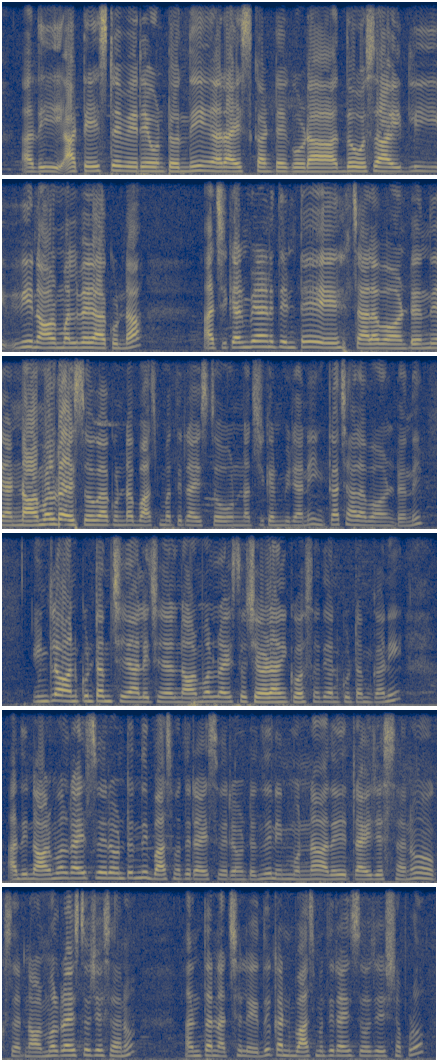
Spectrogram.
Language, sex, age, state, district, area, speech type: Telugu, female, 18-30, Telangana, Nalgonda, urban, spontaneous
